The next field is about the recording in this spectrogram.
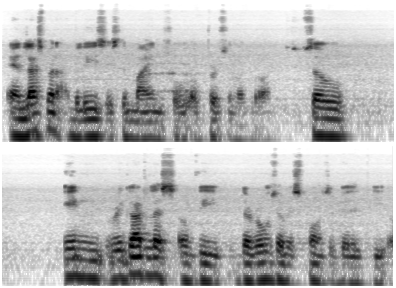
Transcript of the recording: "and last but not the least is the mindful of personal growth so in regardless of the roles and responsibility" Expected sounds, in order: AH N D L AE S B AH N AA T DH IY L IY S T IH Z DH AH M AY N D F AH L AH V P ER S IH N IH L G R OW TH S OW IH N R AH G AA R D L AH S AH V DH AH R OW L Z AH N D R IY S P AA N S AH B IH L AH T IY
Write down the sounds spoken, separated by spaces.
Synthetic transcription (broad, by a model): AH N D L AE S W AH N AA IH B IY L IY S IH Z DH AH M AY N D F AH L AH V P ER S IH N IH L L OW S OW IH N R AH G AA R D L AH S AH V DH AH R OW Z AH R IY S P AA N S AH B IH L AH T IY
